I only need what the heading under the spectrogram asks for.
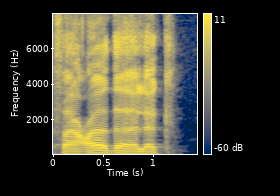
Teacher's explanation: عدل میں عین ہے، اس کو عدل حمزے کے ساتھ نہیں پڑھنا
